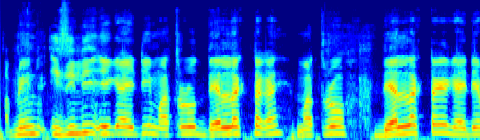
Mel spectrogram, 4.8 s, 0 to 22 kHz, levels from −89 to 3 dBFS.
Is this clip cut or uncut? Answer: uncut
